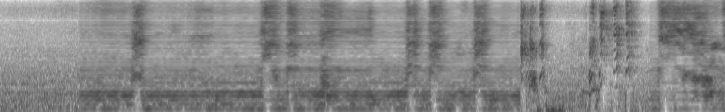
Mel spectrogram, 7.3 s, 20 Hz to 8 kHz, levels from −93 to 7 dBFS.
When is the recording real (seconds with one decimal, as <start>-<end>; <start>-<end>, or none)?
0.0-0.8; 5.2-6.5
